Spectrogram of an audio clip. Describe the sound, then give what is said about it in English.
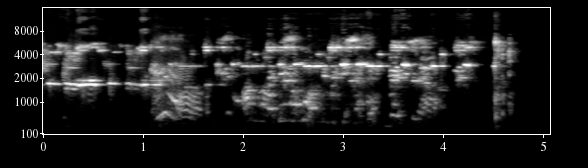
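A phone rings with an incoming call: a loud, chirpy, warbling ringtone melody of high tones that plays steadily for about four seconds, then breaks into two short final bursts. “Y'all hear right, Tina calling me?”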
